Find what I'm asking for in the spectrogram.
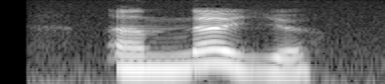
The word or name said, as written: Un oeil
